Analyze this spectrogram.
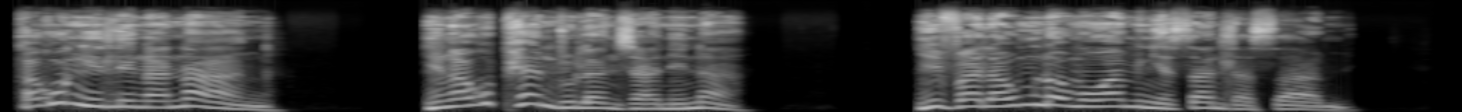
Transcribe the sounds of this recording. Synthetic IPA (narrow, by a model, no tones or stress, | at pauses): ɣaɣuŋiliŋanaːŋa | ŋiŋaɣupʰendʱuland͡ʒʱanina | ŋivalaum̩lɔmɔwamiŋɛsand͡ɮʱasaːmi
